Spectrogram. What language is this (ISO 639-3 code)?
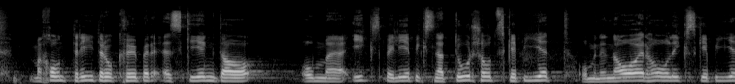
gsw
